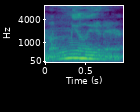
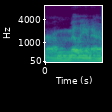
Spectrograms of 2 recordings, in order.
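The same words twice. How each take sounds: First: It is said with strong, forced feeling. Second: It is said flatly, without feeling.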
